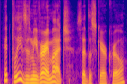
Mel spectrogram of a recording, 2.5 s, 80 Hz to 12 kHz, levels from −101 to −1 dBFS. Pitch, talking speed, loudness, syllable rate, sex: 145 Hz, 190 wpm, -18 LUFS, 5.3 syllables/s, male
